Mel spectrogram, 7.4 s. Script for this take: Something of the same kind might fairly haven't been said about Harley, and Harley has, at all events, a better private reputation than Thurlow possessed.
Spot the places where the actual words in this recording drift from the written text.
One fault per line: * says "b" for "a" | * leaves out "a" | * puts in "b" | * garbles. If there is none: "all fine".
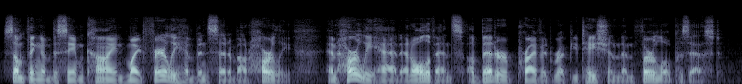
* says "have" for "haven't"
* says "had" for "has"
